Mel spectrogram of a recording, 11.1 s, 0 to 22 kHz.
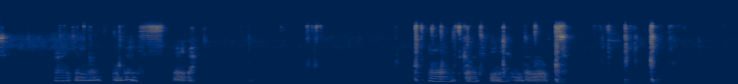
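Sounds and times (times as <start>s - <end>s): computer keyboard keystrokes: 4.6s - 4.9s, 6.2s - 7.0s.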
